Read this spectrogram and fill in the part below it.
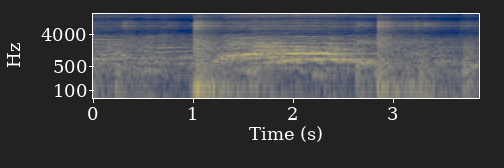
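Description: A body slams heavily onto a wrestling ring mat with a loud thud.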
